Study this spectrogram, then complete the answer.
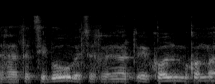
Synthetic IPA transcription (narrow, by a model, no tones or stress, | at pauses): χajat̪at͡sibuʁvet͡sχlajot̪kolmakolma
